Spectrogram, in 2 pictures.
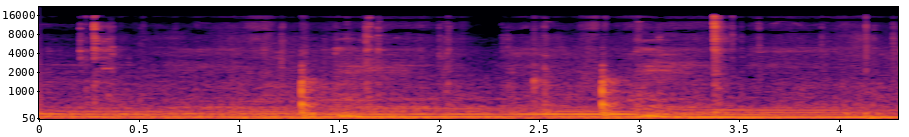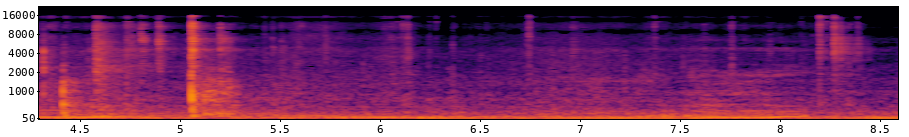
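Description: Channel-lock pliers clicking and clinking against a stubborn toilet closet-bolt nut as they are worked at the base of the toilet: scattered sharp metal clicks, the loudest about five seconds in, over a low steady hum.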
